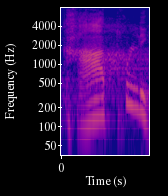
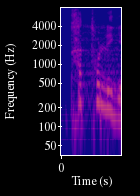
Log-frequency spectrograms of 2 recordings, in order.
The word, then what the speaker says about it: 가톨릭: 천주교 용어 집의 정식은 가톨릭 있니다 카톨릭이 아니라 가톨릭 그래서 저는 이제 의문이에요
